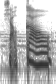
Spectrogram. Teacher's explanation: that's third tone and first tone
